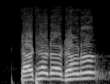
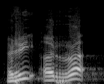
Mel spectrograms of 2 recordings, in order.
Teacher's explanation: Touch नहीं करती है। ट ठ ड ढण में टच करती है। ऋ र को बोलने में टच नहीं होता।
